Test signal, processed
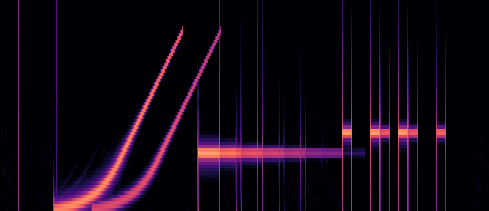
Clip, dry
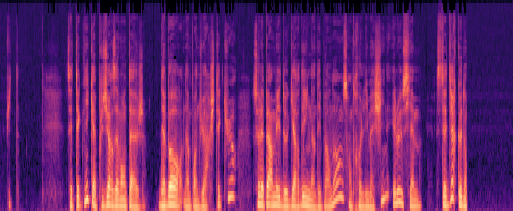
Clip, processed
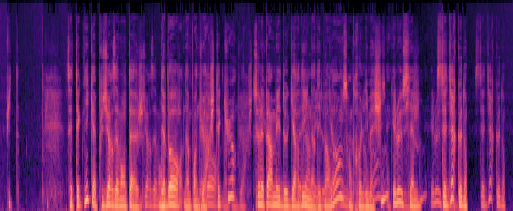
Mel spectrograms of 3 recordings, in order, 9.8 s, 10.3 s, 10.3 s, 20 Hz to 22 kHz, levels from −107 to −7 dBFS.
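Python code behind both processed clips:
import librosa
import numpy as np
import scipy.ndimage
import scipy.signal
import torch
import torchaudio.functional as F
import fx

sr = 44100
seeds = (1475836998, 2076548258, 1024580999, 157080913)

y = x + 10.0 ** (-16.0 / 20.0) * np.pad(x, (int(761 * sr / 1000.0), 0))[:len(x)]
y = fx.band_squash(y, sr, depth_pct=40)
y = F.gain(torch.from_numpy(y), -8.0).numpy()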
